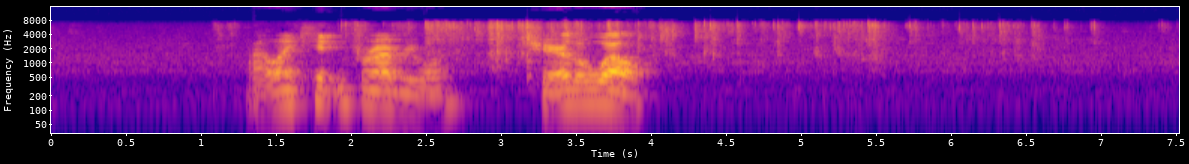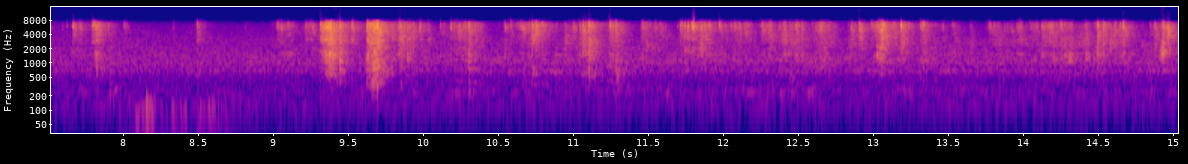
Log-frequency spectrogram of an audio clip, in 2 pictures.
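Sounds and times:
wrapper crinkling and tearing: 2.4s - 8.1s, 9.0s - 15.0s.

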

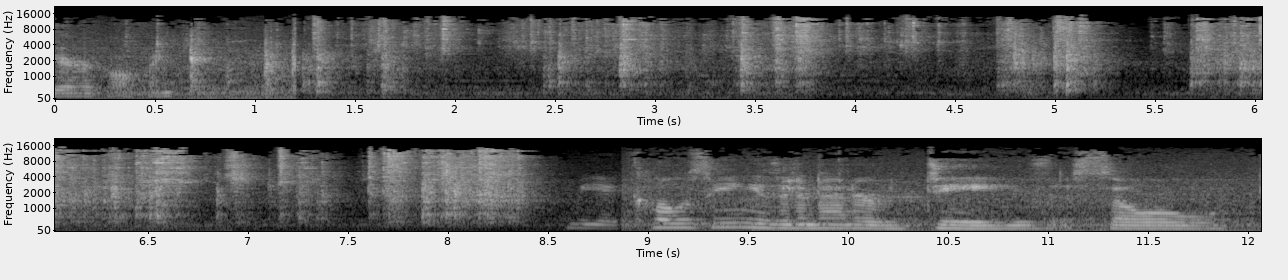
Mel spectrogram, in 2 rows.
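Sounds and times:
dishes and cutlery clinking: 0.6s - 8.5s.

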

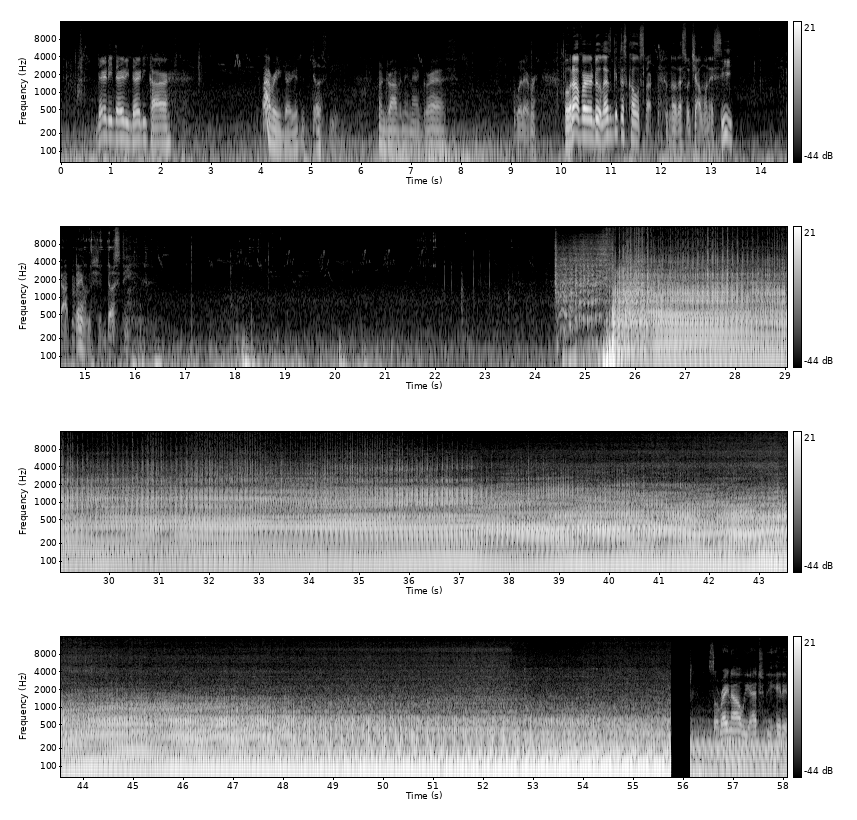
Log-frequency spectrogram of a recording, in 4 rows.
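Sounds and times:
car engine starting and idling: 24.4s - 58.0s.

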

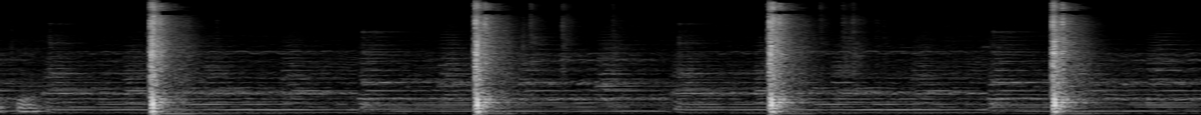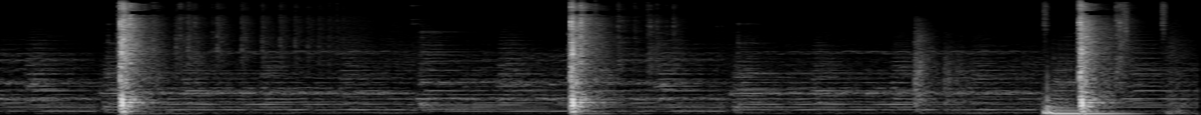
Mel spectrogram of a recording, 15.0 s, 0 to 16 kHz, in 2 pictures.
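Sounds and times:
background music: 0.0s - 15.0s
pistol shots cracking: 1.0s - 1.3s, 3.0s - 3.6s, 4.8s - 5.3s, 6.6s - 6.9s, 8.3s - 8.8s, 11.1s - 11.7s.

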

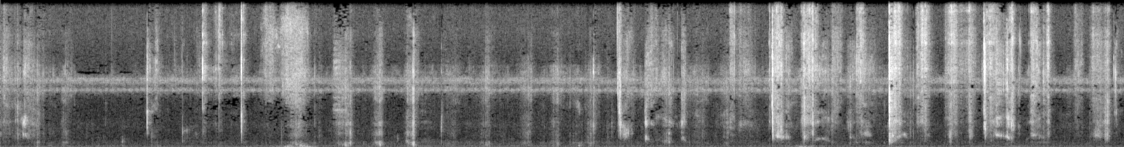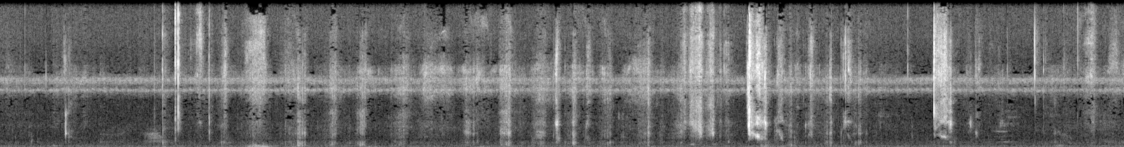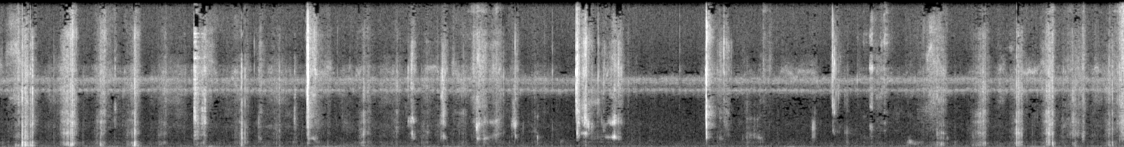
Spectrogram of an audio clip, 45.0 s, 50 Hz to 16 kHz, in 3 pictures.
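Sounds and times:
frost crunching when chewed: 0.0s - 1.1s, 1.9s - 15.0s, 17.2s - 26.6s, 30.1s - 38.3s, 40.8s - 44.9s.

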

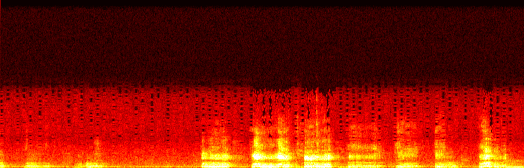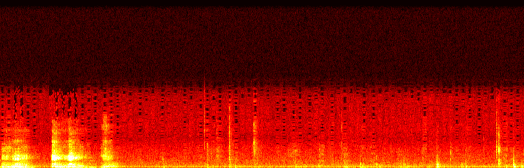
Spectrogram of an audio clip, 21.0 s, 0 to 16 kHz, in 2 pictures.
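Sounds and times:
puppy growling: 0.0s - 2.2s, 4.0s - 12.9s.

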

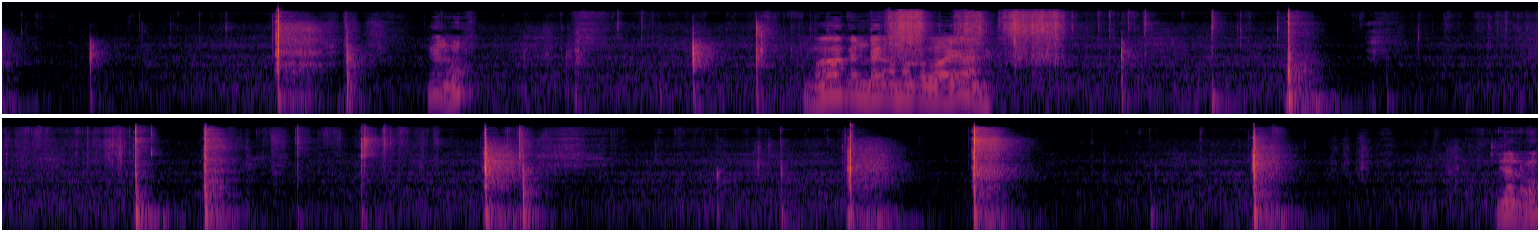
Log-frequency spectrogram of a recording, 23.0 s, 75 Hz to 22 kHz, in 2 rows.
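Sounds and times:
cleaver chopping through bone: 2.0s - 2.5s, 17.8s - 19.3s.

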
